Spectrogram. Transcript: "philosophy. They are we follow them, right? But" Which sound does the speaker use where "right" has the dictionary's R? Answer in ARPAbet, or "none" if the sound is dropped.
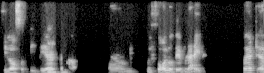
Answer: R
